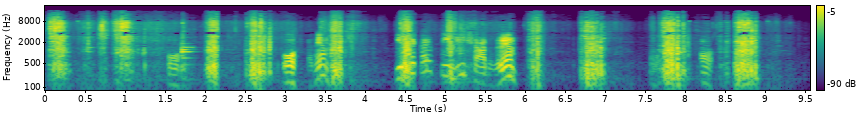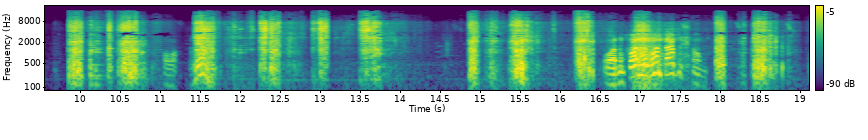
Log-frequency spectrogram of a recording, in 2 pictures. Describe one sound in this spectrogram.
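A hoe scrapes and chops into dry soil, stroke after stroke.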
